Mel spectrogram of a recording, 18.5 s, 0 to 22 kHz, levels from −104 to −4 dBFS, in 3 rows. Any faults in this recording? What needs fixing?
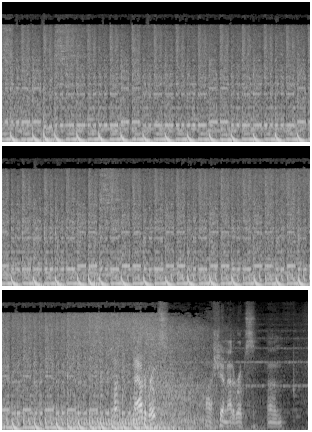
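There are CD scratch ticks from 13.79 to 14.89 s: eight regular ticks, about seven a second, the longest around 5 ms. A blemish on the disc wipes out more data than error correction can rebuild on each rotation, so the player patches or mutes those samples. To prevent it, clean or replace the disc, or rip it with a secure ripper that re-reads damaged sectors.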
